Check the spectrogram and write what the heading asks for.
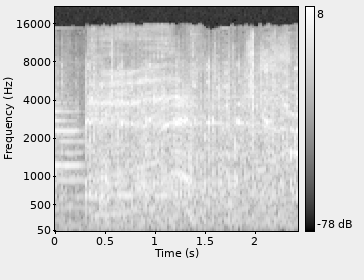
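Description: Cartoon sound effect of a metal chain rattling, starting a moment in, over background music.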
